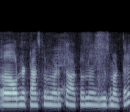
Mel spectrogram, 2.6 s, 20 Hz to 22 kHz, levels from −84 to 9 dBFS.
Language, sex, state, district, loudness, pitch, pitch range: Kannada, female, Karnataka, Belgaum, -18 LUFS, 205 Hz, 200-210 Hz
